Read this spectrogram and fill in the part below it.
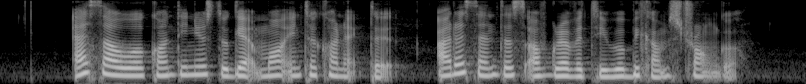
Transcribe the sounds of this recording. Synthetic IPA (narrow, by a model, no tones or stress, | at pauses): ʔɛsawəkɔ̃ntĩnjustuɡɛ̰t̚mɔʔḭ̃ntəkʰɔnɛ̰k̚tə̰d̚ | ʔadəsɛ̃ntəsɔ̰fɡɹɛvitʰiwɪlbikʰãmstɹɔ̃ŋɡə̰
